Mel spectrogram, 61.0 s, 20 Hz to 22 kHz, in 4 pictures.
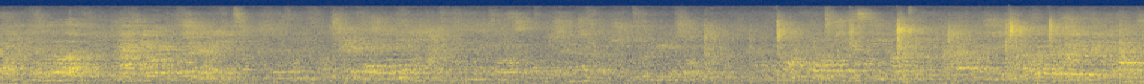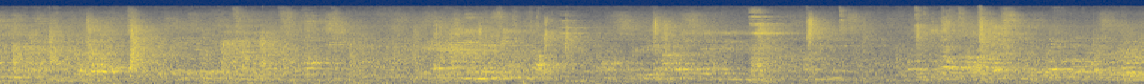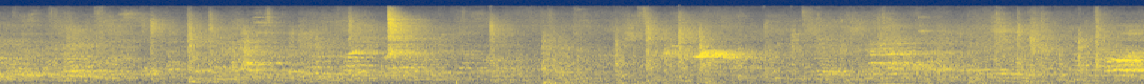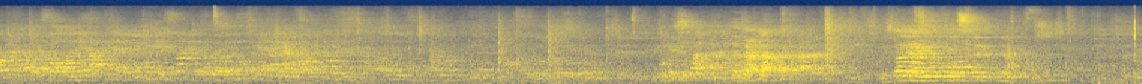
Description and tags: Museum Ambience
Art Gallery ambience recorded at the Lightbox in Woking, UK [Tascam IM2]
Ambience, Atmosphere, Field-Recording, Gallery, Museum, Public, Space, Walla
